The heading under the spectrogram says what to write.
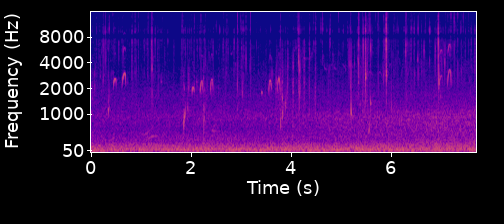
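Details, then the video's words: Mute swan cygnets give thin, high peeping calls in short clusters, with some soft lower notes, over a steady low rumble of wind or water. "Mute Swan Cygnets"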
